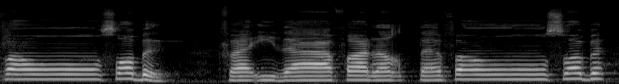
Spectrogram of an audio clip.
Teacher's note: நூன் சுக்குனுக்கு அப்புறமா சுவாத் இஹ்ஃபா நூனை பாதியாக மறைச்சு குண்ணா செய்யணும். வசனத்துடைய முடிவில் பா சுக்குன்.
